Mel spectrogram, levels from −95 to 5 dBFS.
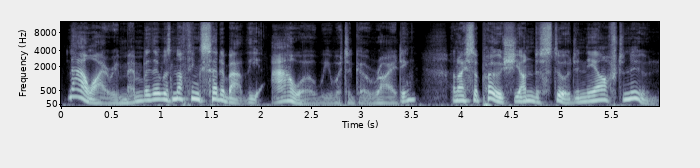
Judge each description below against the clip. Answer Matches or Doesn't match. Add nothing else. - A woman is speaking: Doesn't match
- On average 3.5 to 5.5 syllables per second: Doesn't match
